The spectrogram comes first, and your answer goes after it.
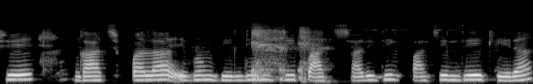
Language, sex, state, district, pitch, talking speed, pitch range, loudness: Bengali, female, West Bengal, North 24 Parganas, 205 Hz, 110 wpm, 190-220 Hz, -16 LUFS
